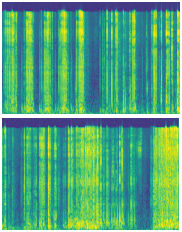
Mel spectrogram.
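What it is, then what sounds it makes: Embossed leather sheet scratched with nails. Long acrylic nails on both hands slowly scratch a large, flat, teal snakeskin-embossed leather sheet, likely faux, laid on a table. Short, dry, rasping scrapes with a low, thumpy body come in quick uneven bursts. Near the end they merge into steadier, continuous scratching.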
